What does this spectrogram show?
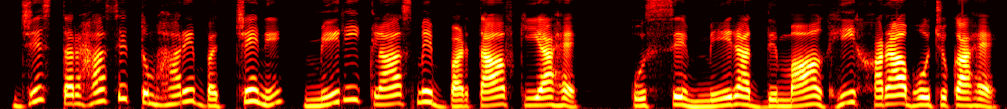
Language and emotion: Hindi, angry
